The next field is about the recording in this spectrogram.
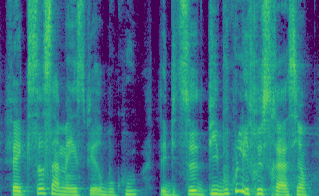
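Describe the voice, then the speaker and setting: A woman's voice: mid-range voice, a little fast, a little mellow, breathy edge. A young woman with a Quebec French accent, a singer-songwriter chatting casually in an interview and often restarting her words.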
